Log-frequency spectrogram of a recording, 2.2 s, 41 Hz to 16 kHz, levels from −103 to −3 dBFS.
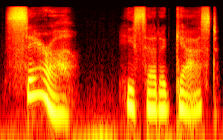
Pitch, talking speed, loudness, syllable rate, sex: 175 Hz, 105 wpm, -22 LUFS, 3.5 syllables/s, female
